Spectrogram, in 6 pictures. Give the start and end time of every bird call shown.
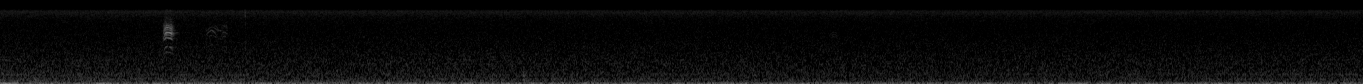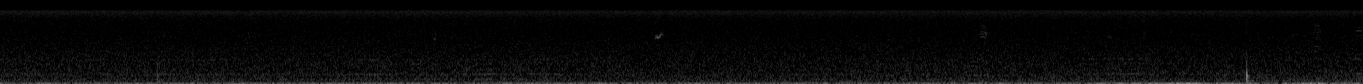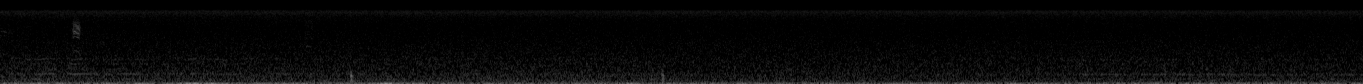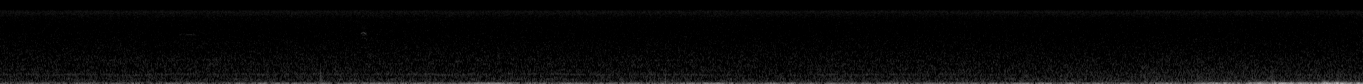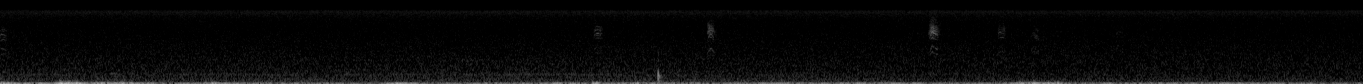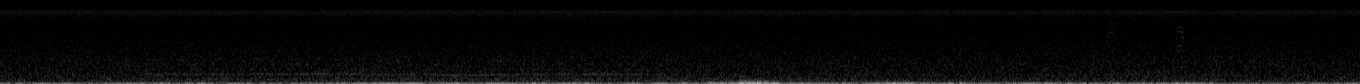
[1.60, 2.30] Hawaii Amakihi (Chlorodrepanis virens)
[20.20, 20.30] House Finch (Haemorhous mexicanus)
[23.40, 23.50] Hawaii Amakihi (Chlorodrepanis virens)
[26.80, 26.90] Hawaii Amakihi (Chlorodrepanis virens)
[27.20, 27.50] Hawaii Amakihi (Chlorodrepanis virens)
[28.00, 28.10] Hawaii Amakihi (Chlorodrepanis virens)
[44.50, 44.60] Hawaii Amakihi (Chlorodrepanis virens)
[54.50, 54.60] Hawaii Amakihi (Chlorodrepanis virens)
[60.40, 60.60] Hawaii Amakihi (Chlorodrepanis virens)
[61.60, 61.70] Hawaii Amakihi (Chlorodrepanis virens)
[63.80, 63.90] Hawaii Amakihi (Chlorodrepanis virens)
[64.50, 64.90] Hawaii Amakihi (Chlorodrepanis virens)
[79.20, 79.30] Hawaii Amakihi (Chlorodrepanis virens)
[79.90, 80.00] Hawaii Amakihi (Chlorodrepanis virens)

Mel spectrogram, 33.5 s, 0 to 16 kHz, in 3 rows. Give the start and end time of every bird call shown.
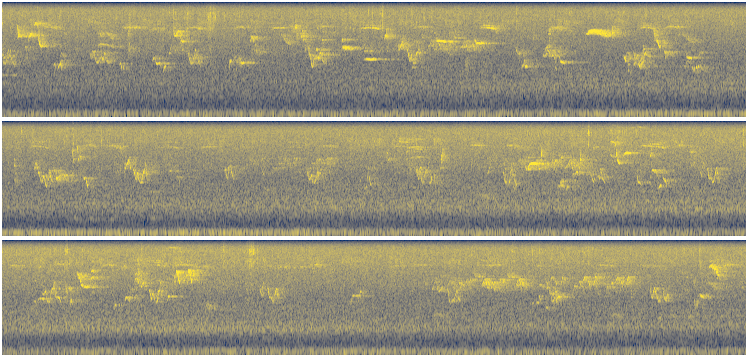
[0.00, 26.64] Red-eyed Vireo (Vireo olivaceus)
[0.00, 28.74] Gray Catbird (Dumetella carolinensis)
[18.54, 19.94] Common Yellowthroat (Geothlypis trichas)
[27.34, 32.44] Red-eyed Vireo (Vireo olivaceus)
[28.64, 31.94] Common Yellowthroat (Geothlypis trichas)
[32.14, 33.44] Gray Catbird (Dumetella carolinensis)

